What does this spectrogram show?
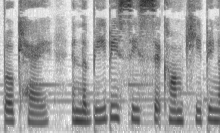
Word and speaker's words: Bucket: Dne Patricia Routoutledge the celebrated British actress most fondly remembered for her iconic portrayal of hyasent bucket pronounced bouquet in the BBC sitcom keeping up appearances has passed away at the age of 96.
